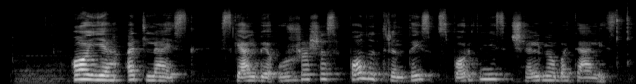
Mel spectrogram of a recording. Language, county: Lithuanian, Kaunas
